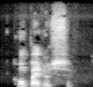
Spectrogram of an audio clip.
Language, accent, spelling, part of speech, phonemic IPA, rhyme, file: French, Canada, comparussent, verb, /kɔ̃.pa.ʁys/, -ys, LL-Q150 (fra)-comparussent.wav
- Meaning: third-person plural imperfect subjunctive of comparaître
